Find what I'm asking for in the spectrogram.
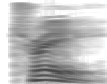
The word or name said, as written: tray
